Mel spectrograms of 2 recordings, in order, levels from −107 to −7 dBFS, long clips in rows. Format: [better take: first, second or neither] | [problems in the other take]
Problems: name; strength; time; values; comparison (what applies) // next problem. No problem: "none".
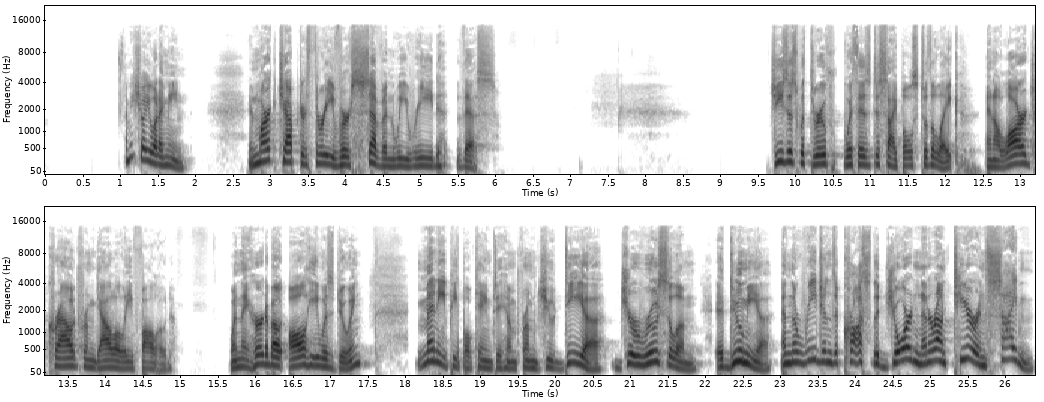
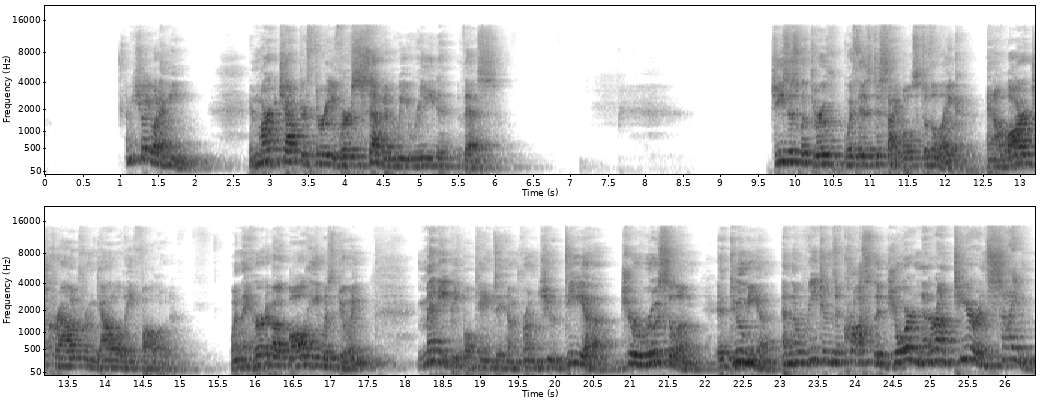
first | room echo; noticeable; dies away in 0.6 s // off-mic speech; far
